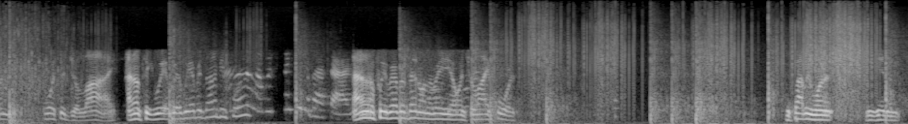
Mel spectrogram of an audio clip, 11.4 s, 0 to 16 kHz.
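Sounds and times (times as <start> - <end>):
speech: 0.0 - 6.7, 9.8 - 11.3
Fourth of July fireworks crackling and popping: 0.0 - 11.3.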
